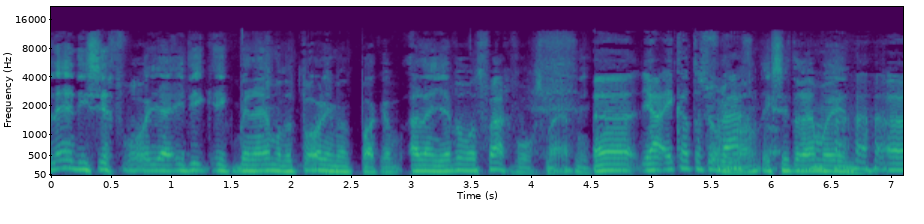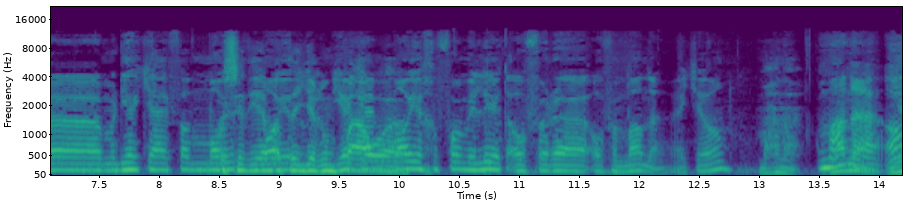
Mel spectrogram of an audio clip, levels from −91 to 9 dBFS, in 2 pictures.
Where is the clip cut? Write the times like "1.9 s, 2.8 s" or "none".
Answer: none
